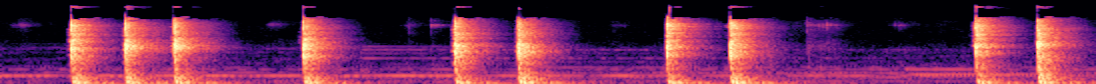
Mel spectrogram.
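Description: A wooden mallet tapping a wedge to drive pressed cane webbing down into the groove around a chair seat: about ten sharp taps, mostly in quick pairs, over faint background music.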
